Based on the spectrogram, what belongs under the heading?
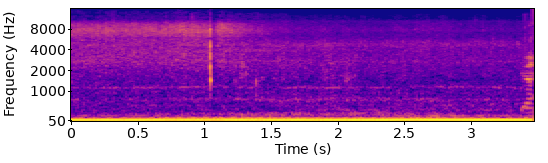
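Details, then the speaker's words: Scout 80 with junkyard LQ4 6.0 V8 swap, first start: deep, steady idle near 600 rpm with no skips or knocks, running evenly on all cylinders, no check engine light; normal idle. "so let's hear what it sounds like so yeah she's running good"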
